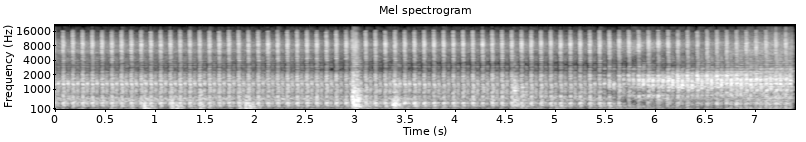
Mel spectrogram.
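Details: Mazda Xedos 9 engine at idle: sharp, very regular deep knock about two and a half per second; revs even and rise without problem, cause not yet found.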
